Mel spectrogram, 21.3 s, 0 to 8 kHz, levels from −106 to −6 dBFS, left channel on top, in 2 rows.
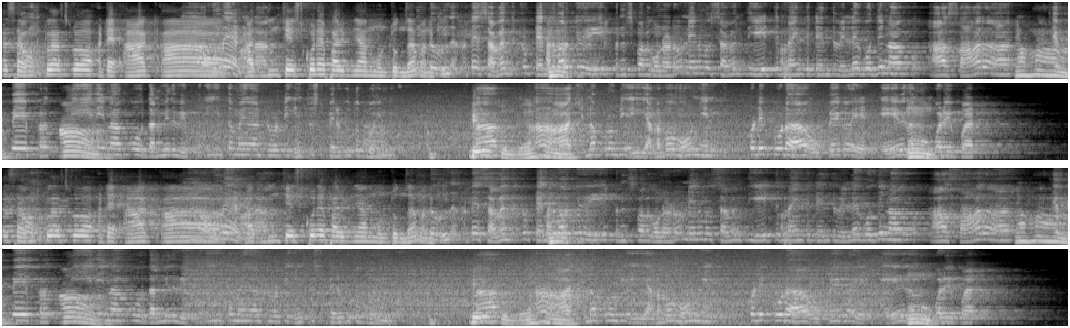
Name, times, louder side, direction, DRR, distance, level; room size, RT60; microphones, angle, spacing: voice 1, 0.0-4.5 5.4-5.7 7.8-7.9 10.1-10.7 11.2-11.8 14.3-14.5 14.9-15.0 15.3-16.4 19.7-20.0, left 3 dB, 40° left, 7 dB, 0.5 m, -29 dB
voice 2, 1.8-2.7 4.1-10.1 10.5-14.6 15.3-15.6 16.0-17.8 18.1-20.4, left 3 dB, 85° left, 8 dB, 1.5 m, -32 dB
sound 1, 12.4-19.6, right 3 dB, 85° right, 2.3 m, -42 dB
15.5 x 8.9 x 7.7 m, 1.2 s
head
